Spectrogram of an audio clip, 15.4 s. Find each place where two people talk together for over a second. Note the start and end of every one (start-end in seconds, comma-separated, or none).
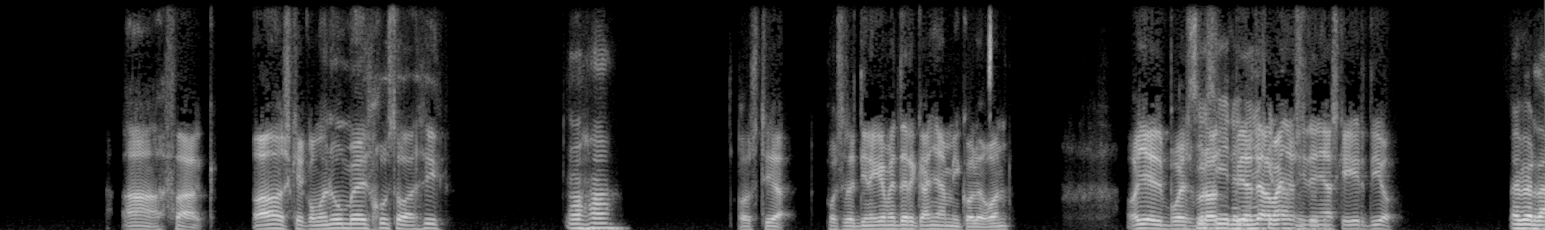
11.9-13.3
